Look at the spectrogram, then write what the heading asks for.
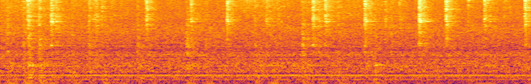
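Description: Cooking clatter: metal utensils clinking and scraping against pans and dishes in irregular sharp clicks, over a steady low hum.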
